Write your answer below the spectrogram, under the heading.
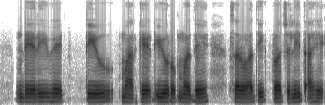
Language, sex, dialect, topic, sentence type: Marathi, male, Varhadi, banking, statement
